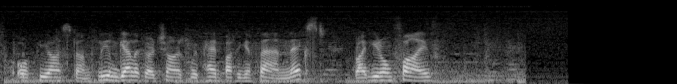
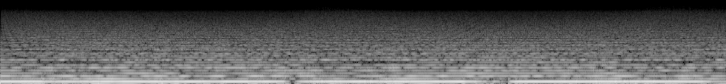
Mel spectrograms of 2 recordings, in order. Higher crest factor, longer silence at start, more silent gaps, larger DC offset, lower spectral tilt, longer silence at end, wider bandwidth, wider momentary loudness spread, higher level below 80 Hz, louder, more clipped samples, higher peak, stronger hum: first, 18 dB vs 10 dB; about the same, 0 s vs 0 s; neither; neither; about the same, -6.5 dB/octave vs -7.5 dB/octave; first, 1.5 s vs 0 s; first, 18 kHz vs 9.2 kHz; first, 17 LU vs 3 LU; second, -50 dBFS vs -36 dBFS; second, -19 LUFS vs -12 LUFS; neither; about the same, -2 dBFS vs -2 dBFS; neither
